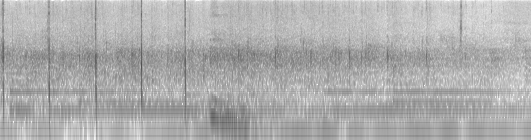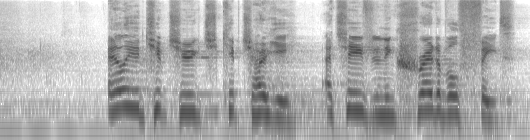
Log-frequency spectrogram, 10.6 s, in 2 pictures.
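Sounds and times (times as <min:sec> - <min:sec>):
audience applause: 0:00.0 - 0:06.0
speech: 0:02.1 - 0:02.4, 0:06.4 - 0:10.5.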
